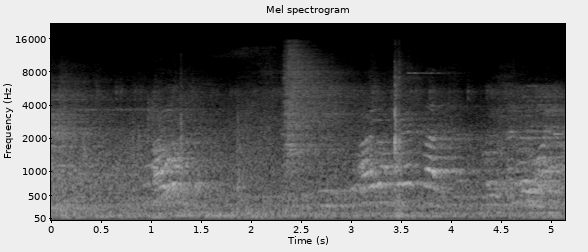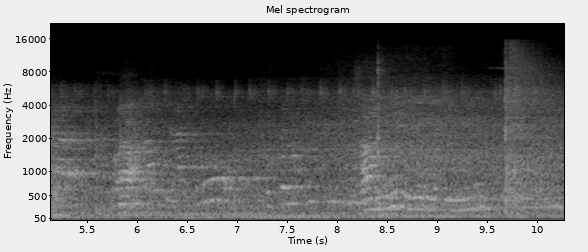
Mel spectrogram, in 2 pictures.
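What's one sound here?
Children call out and talk during play.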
